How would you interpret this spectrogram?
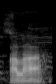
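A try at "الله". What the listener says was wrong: It's pronounced Allah. The L needs to be doubled.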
